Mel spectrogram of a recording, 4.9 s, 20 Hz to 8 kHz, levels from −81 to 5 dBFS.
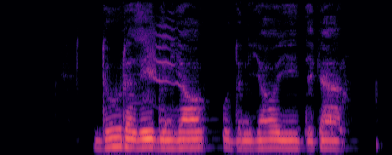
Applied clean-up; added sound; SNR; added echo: none; Meow; 18 dB; reverberation time 0.2 s.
